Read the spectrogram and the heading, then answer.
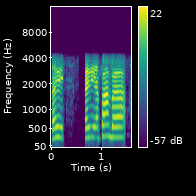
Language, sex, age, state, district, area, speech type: Manipuri, female, 60+, Manipur, Imphal East, rural, conversation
